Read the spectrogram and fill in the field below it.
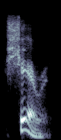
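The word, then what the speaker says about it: Charon: a r o n is pronounced Sharon like with the S unless you're French thank you for the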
